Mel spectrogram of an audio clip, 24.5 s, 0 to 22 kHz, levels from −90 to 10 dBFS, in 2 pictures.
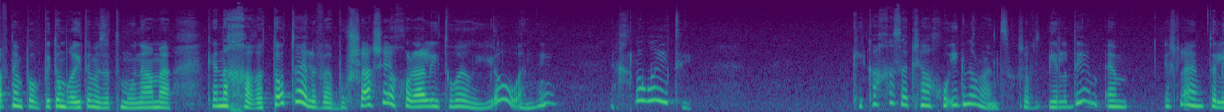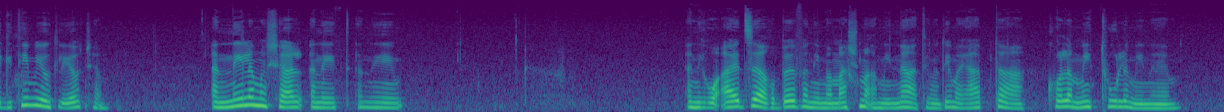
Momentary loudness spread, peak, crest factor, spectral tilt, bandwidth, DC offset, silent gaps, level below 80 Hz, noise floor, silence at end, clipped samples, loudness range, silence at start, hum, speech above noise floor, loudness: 12 LU; -6 dBFS; 20 dB; -7.5 dB/octave; 14.5 kHz; under 0.1%; none; -62 dBFS; -58 dBFS; 0.45 s; under 0.1%; 9 LU; 0 s; none; 35 dB; -24 LUFS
